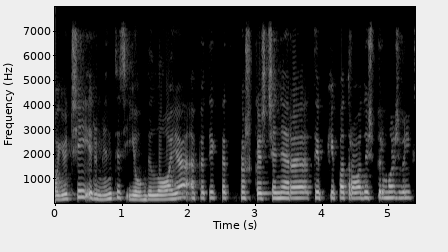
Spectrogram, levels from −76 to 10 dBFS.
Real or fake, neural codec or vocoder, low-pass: real; none; 7.2 kHz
